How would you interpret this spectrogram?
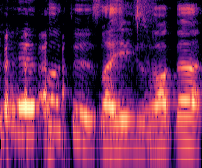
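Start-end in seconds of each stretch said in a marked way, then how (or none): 0.0-1.0 put-on high, trembling, quivering, near-crying voice. Retelling a classmate walking out of a grilling, imitating a quivering voice. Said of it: "they had that quiver in the voice".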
